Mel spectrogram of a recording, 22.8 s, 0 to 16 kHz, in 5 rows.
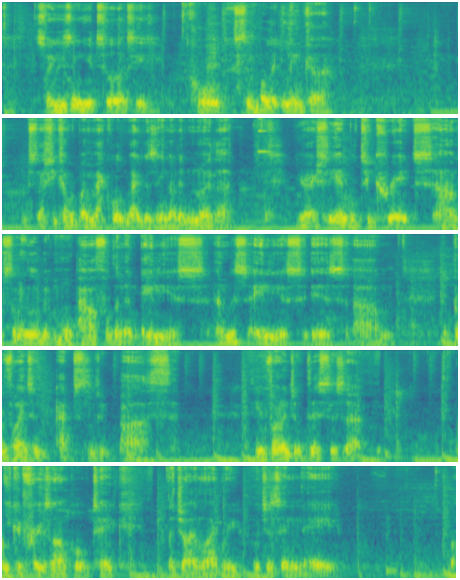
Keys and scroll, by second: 0.0 super+Tab.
